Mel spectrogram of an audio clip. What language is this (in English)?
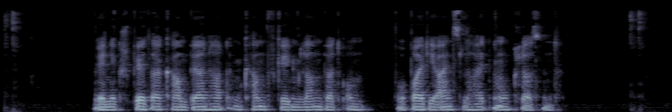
German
